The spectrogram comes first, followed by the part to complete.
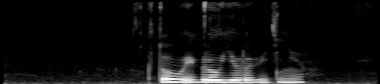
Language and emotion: Russian, neutral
